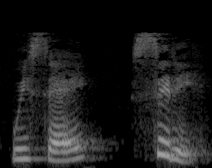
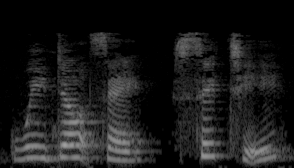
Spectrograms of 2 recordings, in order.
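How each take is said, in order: First: The middle consonant is a quick, light tap. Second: The middle consonant is a strong, full stop. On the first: The speaker calls it right. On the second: The speaker calls it wrong.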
